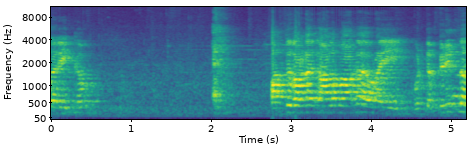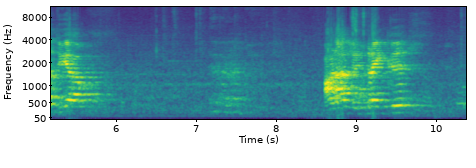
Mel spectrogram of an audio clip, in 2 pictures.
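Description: A man speaks forcefully through a microphone and loudspeakers, with pauses between phrases.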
